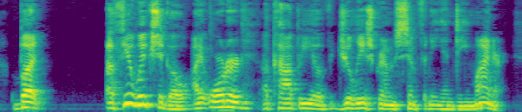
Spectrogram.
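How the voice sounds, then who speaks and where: The voice is somewhat breathy and has an American accent. It moves at a fairly quick pace. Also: man, medium pitch for a man, ordinary pitch variation, very clean recording, silent background. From United States. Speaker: political commentary youtuber, composer. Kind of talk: casual vlog commentary.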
